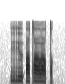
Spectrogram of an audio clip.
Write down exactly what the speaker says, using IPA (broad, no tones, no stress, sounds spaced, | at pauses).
rʲ ɯ ʔ ɛ tˤ i w u tˤ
